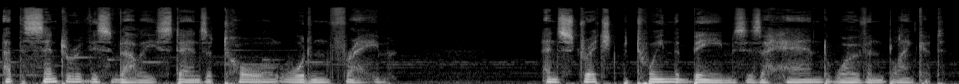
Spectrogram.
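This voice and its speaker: A man guides a meditation in a low voice. His delivery is very slow, gentle and soothing, each phrase measured. Soft music plays faintly behind him. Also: fairly even intonation.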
